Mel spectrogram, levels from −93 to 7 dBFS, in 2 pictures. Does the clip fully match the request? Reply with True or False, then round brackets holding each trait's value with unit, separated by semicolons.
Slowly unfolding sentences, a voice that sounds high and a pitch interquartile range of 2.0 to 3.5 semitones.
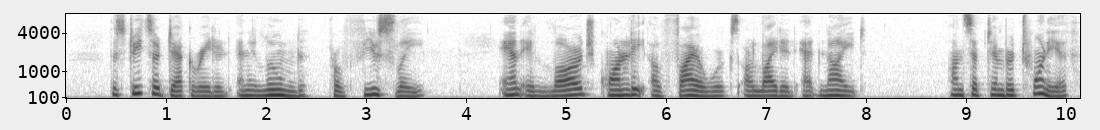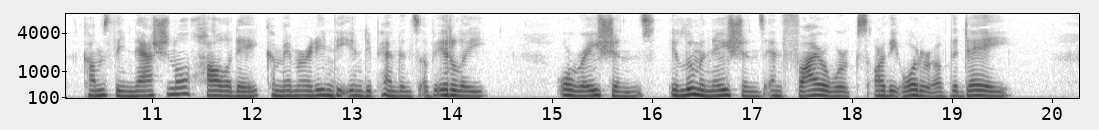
False (115 wpm; 170 Hz; 2.4 semitones)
